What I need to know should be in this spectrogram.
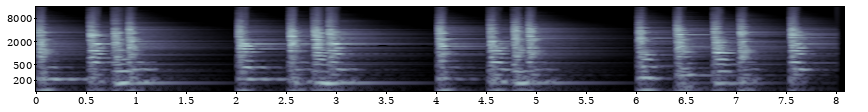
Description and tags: Night String
A melodic type sound recorded at 97bpm.
string, synth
